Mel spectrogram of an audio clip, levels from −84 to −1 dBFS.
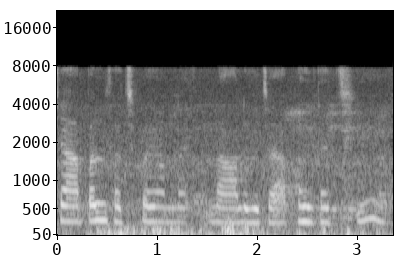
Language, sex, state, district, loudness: Telugu, female, Andhra Pradesh, Guntur, -16 LUFS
